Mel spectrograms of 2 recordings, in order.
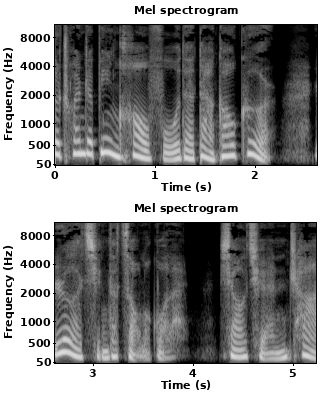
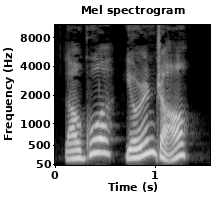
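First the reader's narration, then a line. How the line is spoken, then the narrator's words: Shout. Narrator (Chinese): 那个人喊了一声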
